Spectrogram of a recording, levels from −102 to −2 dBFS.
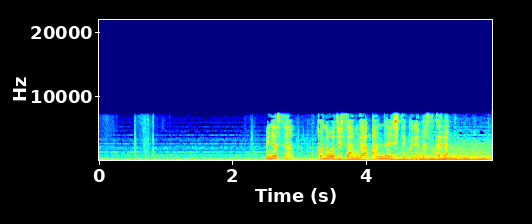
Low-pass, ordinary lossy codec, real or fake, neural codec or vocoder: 7.2 kHz; none; real; none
